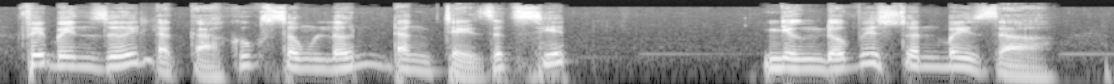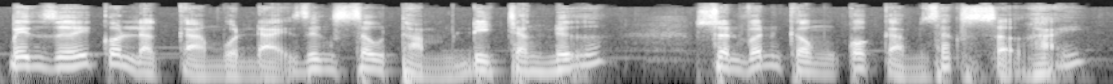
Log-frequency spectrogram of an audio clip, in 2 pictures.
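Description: A man narrating a ghost story in a lively, expressive storytelling manner. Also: mid-range voice.

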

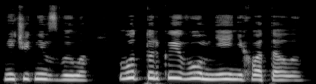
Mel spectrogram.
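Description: Female audiobook narrator, lively expressive read, bright-ish voice, dry close studio sound. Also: fairly high pitch, normal speed, dry recording. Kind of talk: first-person audiobook narration.

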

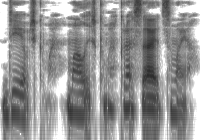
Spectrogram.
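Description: A woman doing a gruff, loving major. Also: fast talker, dark tone, dry recording, studio quality. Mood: tender whisper. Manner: husky low whispers, mock grumbling.

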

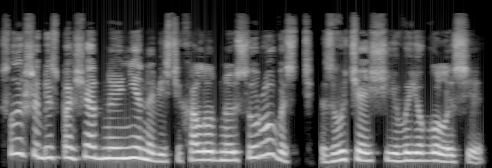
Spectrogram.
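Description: A woman reading a classic novel aloud in a measured, expressive narration. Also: medium pitch, no echo, studio quality. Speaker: audiobook reader. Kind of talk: scripted narration.

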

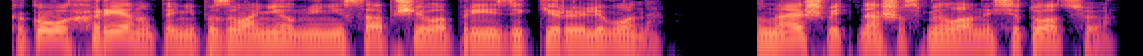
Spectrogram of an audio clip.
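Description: A woman's voice: deep voice, steady tone, fast, smooth, dry recording, clean studio sound, natural voice. A woman narrator voicing a grown man, an eldest brother, who answers tersely and defensively. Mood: irritated. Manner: terse, sighing.

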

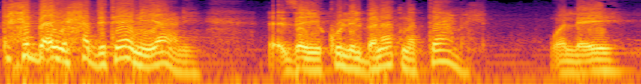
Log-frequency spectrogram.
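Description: A man's voice: mid-range voice, huge pitch swings, quick pace, darkish tone, a little hiss or hum. An actor with an Egyptian accent playing a nervous, evasive brother who snaps at his sister in a radio drama. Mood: tense. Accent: Egyptian Arabic. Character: tense jealous young brother, evasive and edgy.

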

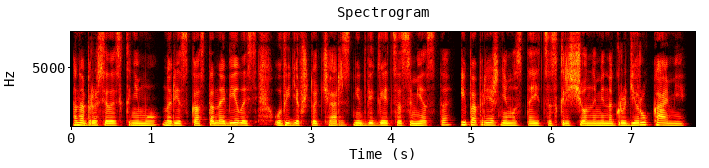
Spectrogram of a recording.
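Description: A woman narrating an audiobook in a steady, even storytelling manner. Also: fairly low pitch, brisk, hardly any pauses, no room sound, clean studio sound. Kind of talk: scripted narration.

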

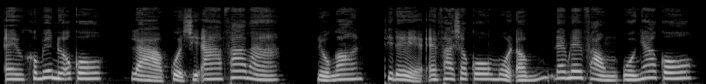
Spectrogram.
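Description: A quick young maid girl, as a woman reader puts her on, high and eager, rushing her words. Her voice lifts well above the narrator's, over soft music. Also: natural voice.

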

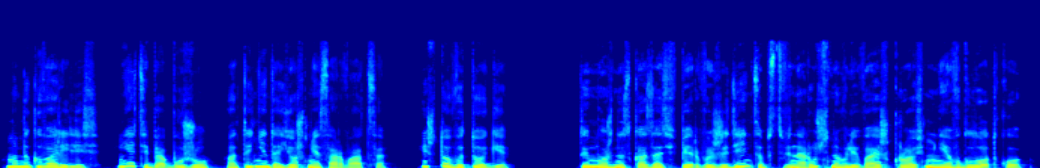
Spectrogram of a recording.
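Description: A woman playing a prickly young vampire woman, quick to snap back and sharp-tongued. Her tone is mellow and low in brightness, read close and dry. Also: no room sound, close to an everyday voice. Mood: indignant. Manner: indignant, sharp.

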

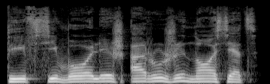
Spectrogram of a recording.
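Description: Male reader playing a gruff audiobook captain, drawling orders, stern with a dry edge. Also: medium pitch, flat delivery, dark tone, close to an everyday voice. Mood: stern, mocking. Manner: slow, drawling, commanding. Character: mustached army captain, stern but amused, older man.

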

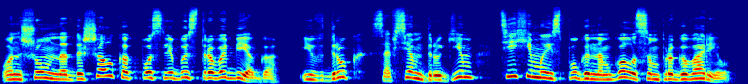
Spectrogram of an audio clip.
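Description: In scripted audiobook narration, a mid-range female voice unfolds the story with steady pacing and expressive delivery.

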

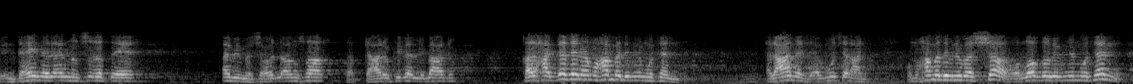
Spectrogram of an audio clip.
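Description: A man with an Egyptian Arabic accent teaching a hadith lesson, stressing the quoted wordings and putting questions to his students. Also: high voice. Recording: phone-like lo-fi recording.

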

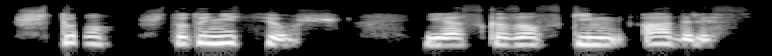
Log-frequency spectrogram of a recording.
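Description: A woman's voice: mid-range voice, slow, darkish tone, no echo, lo-fi sound, natural voice. A woman reading the part of a selfish, controlling young man who commands and threatens his girlfriend. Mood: demanding. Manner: commanding and menacing, turns coaxing.

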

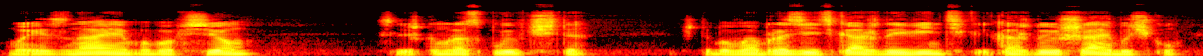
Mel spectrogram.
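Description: A tired, irritable traveler in an audiobook, voiced by a man, speaking low and clipped. The deep tone stays subdued, with little lift, in a dry close recording. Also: level tone, moderate pace, a little mellow, no echo. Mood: wry. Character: Macdonald, weary, irritable male traveler. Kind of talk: audiobook character voice.

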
